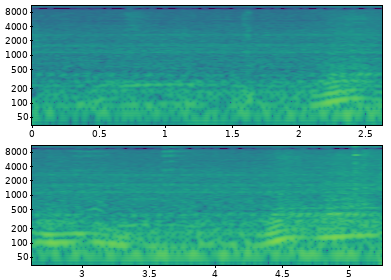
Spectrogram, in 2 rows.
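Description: Off-road 4x4's engine pulling at low speed while crawling over boulders, revving up about two seconds in and again near the end.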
